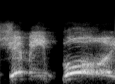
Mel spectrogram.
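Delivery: very high, silly, funny put-on voice. Retelling how Fuzzy would greet him each weekend, in a funny Fuzzy voice. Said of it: "He had this this kind of funny voice".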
